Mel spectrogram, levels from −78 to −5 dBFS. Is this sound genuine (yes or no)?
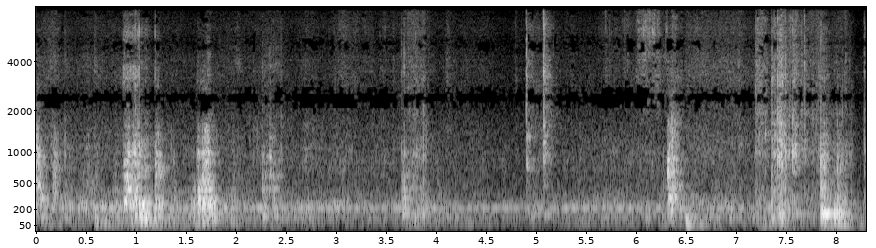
no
